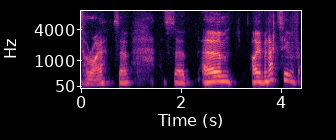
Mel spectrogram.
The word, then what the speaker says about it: Horaia: A number of people cannot pronounce the surname, so it's Horaia.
